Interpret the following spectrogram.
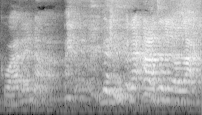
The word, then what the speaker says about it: Guaraná: This is, I think you pronounce it Guaraná. Guaraná.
